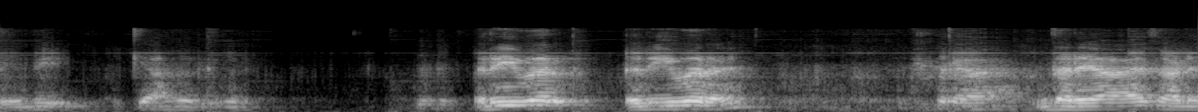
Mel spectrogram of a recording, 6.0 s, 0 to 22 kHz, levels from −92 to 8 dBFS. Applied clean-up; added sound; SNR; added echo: neural separator model SepFormer DNS4.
